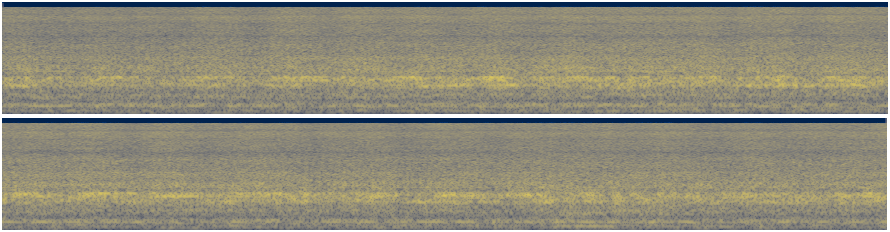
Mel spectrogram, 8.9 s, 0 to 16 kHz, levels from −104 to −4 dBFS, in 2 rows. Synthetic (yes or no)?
yes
